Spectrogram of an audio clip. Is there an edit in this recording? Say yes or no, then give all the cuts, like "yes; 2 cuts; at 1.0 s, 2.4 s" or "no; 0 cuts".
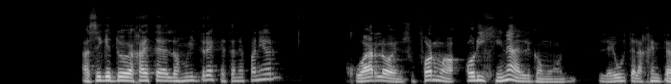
no; 0 cuts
